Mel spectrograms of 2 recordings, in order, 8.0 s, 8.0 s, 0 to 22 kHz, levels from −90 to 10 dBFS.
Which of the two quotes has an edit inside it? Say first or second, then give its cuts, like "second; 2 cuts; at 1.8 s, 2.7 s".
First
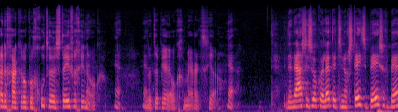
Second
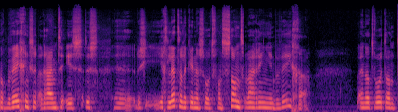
second; 3 cuts; at 2.2 s, 3.3 s, 5.4 s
